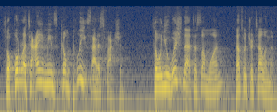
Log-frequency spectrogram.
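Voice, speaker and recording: At a normal pace but very animated, a man with a voice on the high side gives a religious lesson to a live class. He speaks conversationally, quizzing his audience, and long hall reverb colors the sound.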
